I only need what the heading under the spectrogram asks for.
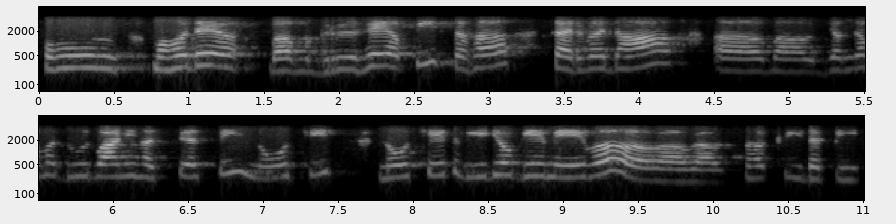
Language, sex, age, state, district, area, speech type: Sanskrit, female, 45-60, Maharashtra, Mumbai City, urban, conversation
